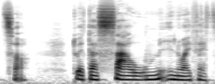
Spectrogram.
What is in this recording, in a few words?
"sawm", Welsh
